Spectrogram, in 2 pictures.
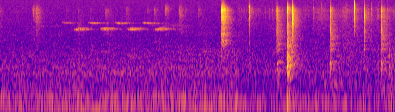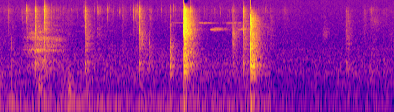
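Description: Scattered sharp clicks and knocks at irregular intervals, the loudest a few seconds before the end, with two brief runs of short high chirps.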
